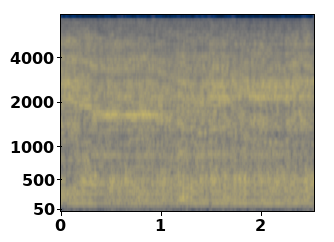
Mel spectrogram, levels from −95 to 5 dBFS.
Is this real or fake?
fake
